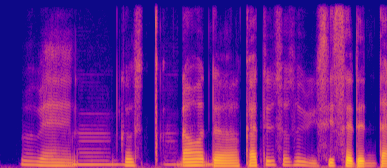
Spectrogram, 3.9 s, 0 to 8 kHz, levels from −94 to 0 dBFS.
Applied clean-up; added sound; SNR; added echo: neural diffusion model UNIVERSE++.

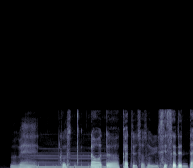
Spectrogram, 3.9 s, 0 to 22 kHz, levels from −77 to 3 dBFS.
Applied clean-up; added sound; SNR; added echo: none; Bowed string instrument; 13 dB; none.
